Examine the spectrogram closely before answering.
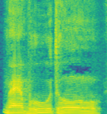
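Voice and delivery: slow, drawn-out spooky ghost line, lightly done; mock movie ghost. Teacher jokes to students about his echoing voice, slow mock ghost. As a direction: play a film ghost with a hoarse echoing throat, half joking. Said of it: "फिल्मों में वो special effect डाल के".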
